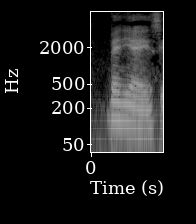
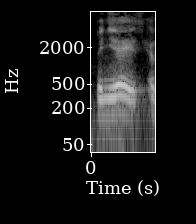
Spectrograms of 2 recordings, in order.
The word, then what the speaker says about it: beignets: Y'all have been eating, I hope I don't mispronounce it, beignets? – Beignets, yeah. – Beignets, okay.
